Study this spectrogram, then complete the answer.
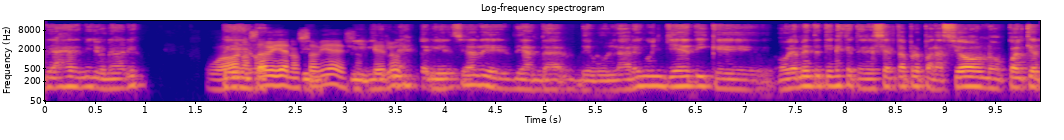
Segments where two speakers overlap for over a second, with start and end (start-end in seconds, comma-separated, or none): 1.8-3.7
